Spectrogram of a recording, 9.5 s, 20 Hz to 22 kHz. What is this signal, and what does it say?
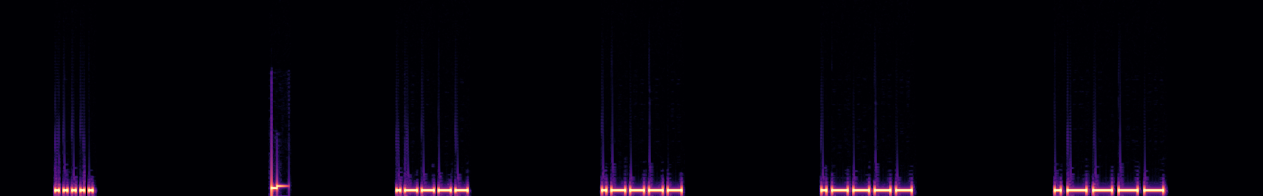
Morse code, heard as a keyed tone, about 34 wpm, spaced as for 8 wpm, 700 Hz. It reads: 5 1111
